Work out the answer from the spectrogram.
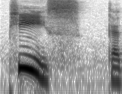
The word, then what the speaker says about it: piece: P는 피읍 소리 나죠? 그리고 IE는 이렇게 중간에 들어오면 긴 이 소리 나고요. CE는 단어의 끝부분에 쓰이면 스 소리가 나죠. 그래서 piece가 됩니다.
